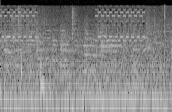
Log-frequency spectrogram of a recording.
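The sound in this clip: A cell phone ringtone sounds in two bursts of rapid, high electronic beeping with a short gap between them, over a steady low hum.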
